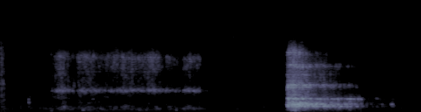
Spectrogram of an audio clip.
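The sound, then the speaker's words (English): A deep breath taken alone during a guided relaxation exercise: a long, soft inhale of about two seconds, a pause, then a shorter, louder exhale. “Let's take a deep breath.”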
